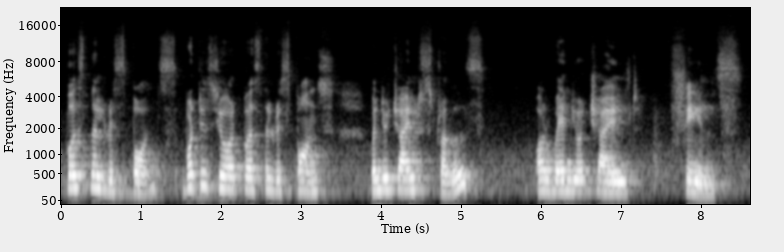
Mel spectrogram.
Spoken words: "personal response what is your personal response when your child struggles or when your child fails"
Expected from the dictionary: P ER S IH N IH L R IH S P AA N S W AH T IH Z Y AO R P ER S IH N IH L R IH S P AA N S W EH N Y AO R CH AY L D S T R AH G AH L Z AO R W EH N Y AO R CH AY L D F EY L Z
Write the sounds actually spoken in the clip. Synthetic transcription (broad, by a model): P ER S N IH L R IH S P AA N S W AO T IH Z Y AO R P ER S IH N IH L R IH S P AA N S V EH N Y AO R CH AY L D S T R AH G AH L Z AO R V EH N Y AO R CH AY L D F EY L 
